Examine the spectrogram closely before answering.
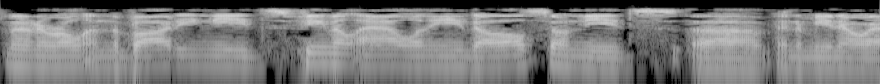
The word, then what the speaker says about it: phenylalanine: Did I pronounce it? Yeah, phenylalanine.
